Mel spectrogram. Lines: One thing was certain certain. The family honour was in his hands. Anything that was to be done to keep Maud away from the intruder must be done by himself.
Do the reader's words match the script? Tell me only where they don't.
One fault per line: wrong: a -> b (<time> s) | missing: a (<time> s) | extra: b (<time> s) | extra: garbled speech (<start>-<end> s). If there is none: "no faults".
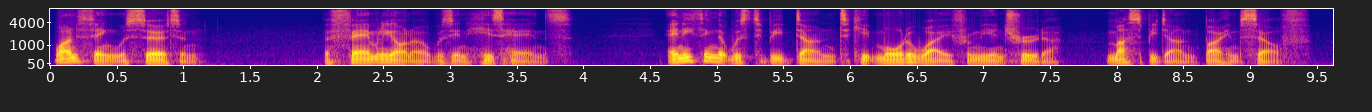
missing: certain (1.1 s)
